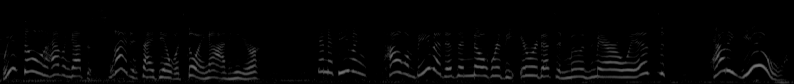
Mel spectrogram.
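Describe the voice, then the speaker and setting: An actress voicing a tiny, excitable, curious companion with a squeaky childlike voice in a video game. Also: female voice, fairly quick, background noise. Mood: questioning. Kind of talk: scripted video game dialogue.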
